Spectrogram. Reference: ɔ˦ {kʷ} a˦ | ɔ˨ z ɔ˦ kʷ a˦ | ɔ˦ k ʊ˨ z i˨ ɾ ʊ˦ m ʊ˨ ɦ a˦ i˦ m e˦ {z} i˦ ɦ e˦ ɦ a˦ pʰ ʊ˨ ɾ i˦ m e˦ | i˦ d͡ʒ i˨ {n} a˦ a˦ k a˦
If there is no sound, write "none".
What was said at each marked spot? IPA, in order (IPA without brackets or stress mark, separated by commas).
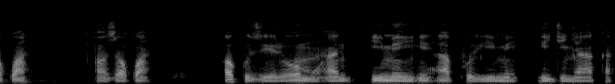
kʷ, none, ɲ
